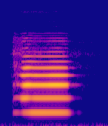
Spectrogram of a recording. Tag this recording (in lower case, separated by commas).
woodwind instrument, musical instrument, music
